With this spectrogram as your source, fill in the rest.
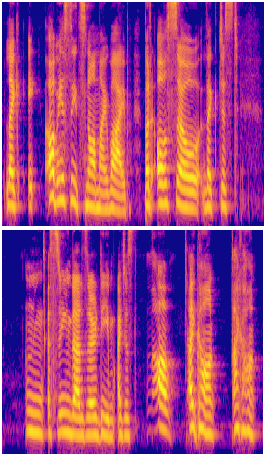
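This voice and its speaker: Laughing, rambling woman streamer. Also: mid-range voice. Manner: rambling, laughs often, swears, cringing. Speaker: VTuber streamer. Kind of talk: casual live-stream chat.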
